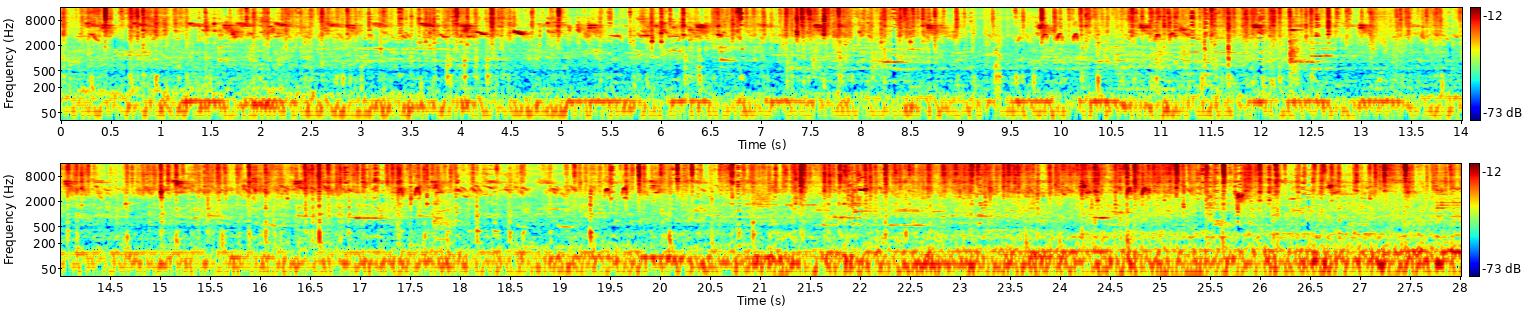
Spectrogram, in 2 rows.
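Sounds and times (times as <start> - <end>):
bills tapping on metal: 0.0 - 28.0
ducklings peeping: 0.0 - 28.0.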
